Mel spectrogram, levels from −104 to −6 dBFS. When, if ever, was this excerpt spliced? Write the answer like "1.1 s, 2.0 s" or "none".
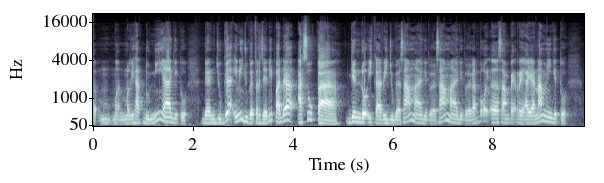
4.1 s, 6.8 s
